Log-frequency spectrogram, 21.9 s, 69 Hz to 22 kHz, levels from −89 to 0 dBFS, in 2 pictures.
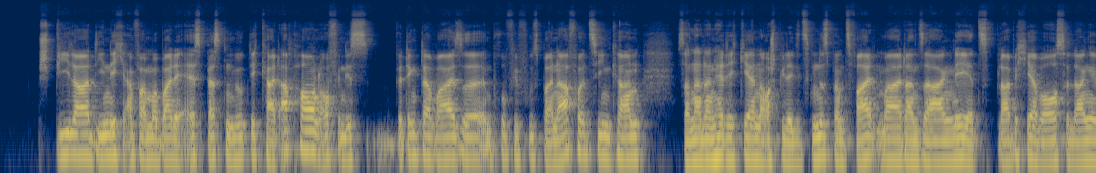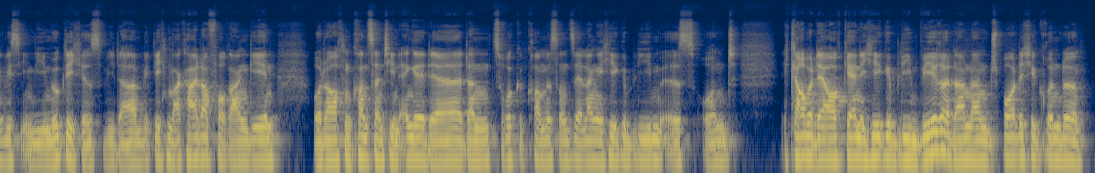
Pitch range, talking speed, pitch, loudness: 100-115 Hz, 225 wpm, 110 Hz, -21 LUFS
